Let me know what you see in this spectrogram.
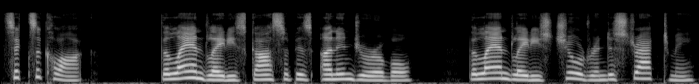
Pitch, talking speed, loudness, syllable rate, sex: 225 Hz, 95 wpm, -17 LUFS, 4.4 syllables/s, female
